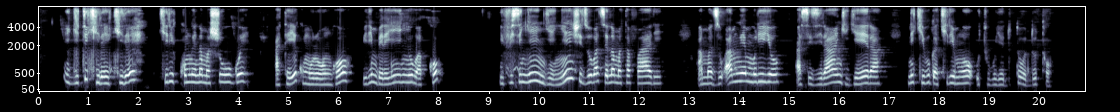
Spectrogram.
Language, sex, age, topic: Rundi, female, 36-49, education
